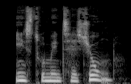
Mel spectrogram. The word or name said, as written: instrumentation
